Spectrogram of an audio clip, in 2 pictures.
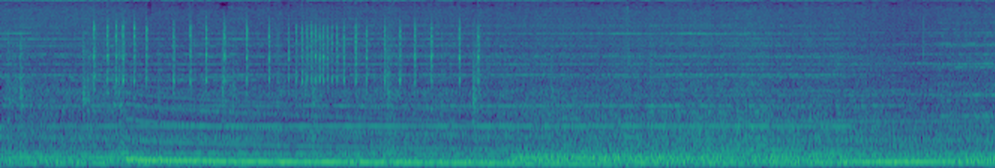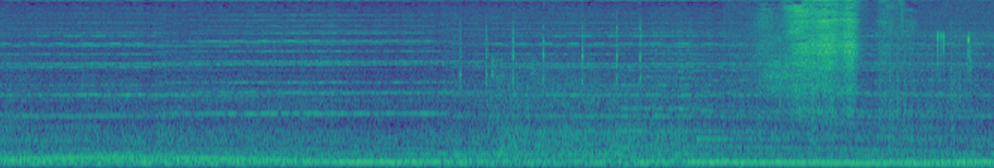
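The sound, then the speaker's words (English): The Death Star lever sound effect, a thick sci-fi bass drop: a deep drone with low tones that slowly slide and bend in pitch for over ten seconds, layered with faint buzzing and crackling higher up, no voices. “It's the Death Star lever. Which actually is almost identical to the tractor beam sound too.”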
